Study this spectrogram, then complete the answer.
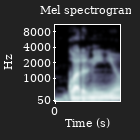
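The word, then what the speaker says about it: Guadagnino: director um Luca uh guadino I believe that's how pronounced leave the G's silent um also directed call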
